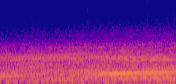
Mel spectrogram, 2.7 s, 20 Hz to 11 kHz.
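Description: A McLaren 720S pulls hard at full throttle on a racing circuit, its engine note rising steadily in pitch as it accelerates, heard from inside the car, fairly quiet and continuous.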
